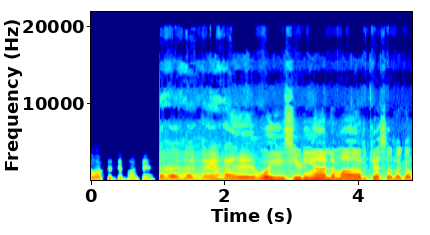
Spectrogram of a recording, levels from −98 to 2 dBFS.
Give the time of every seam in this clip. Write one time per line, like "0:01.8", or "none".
0:01.0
